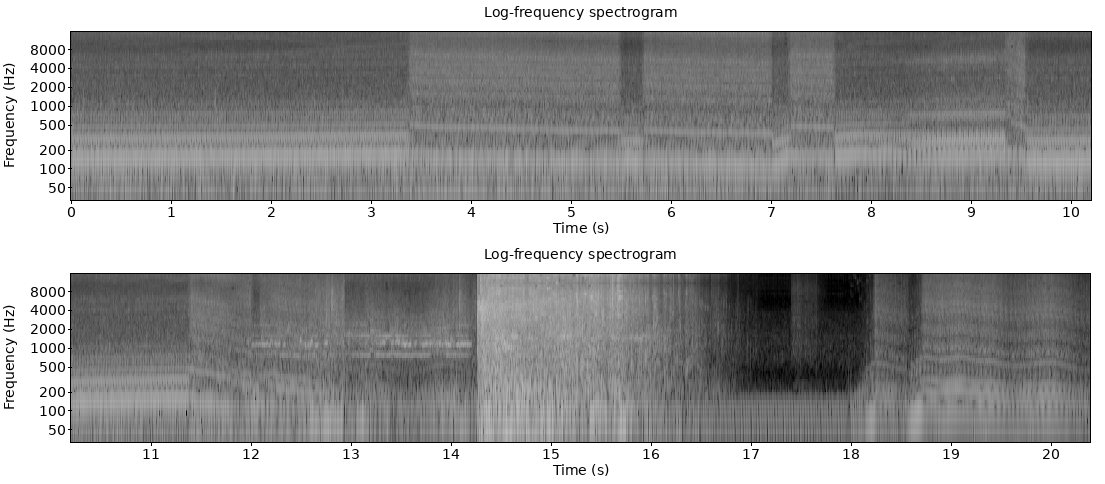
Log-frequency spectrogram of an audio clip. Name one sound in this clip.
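A car engine drones loudly, its pitch rising and falling with gear shifts.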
